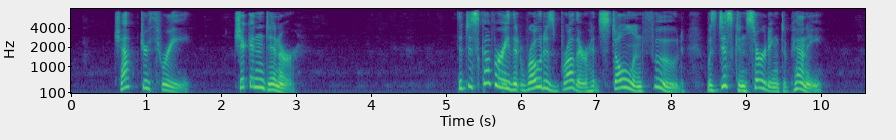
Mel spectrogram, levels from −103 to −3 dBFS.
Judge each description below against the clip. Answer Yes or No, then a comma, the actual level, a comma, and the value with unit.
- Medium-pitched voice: No, high, 235 Hz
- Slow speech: Yes, slow, 90 wpm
